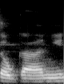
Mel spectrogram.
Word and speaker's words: Ogun: But they told me that it's Ogun. Like Oshun is really Ocean, okay.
